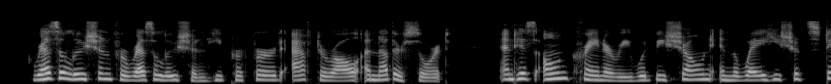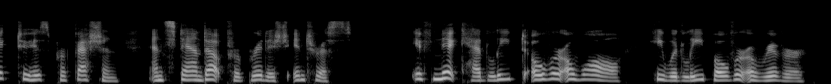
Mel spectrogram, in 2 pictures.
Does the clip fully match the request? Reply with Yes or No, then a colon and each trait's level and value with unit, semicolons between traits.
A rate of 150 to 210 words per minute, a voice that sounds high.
Yes: average, 160 wpm; high, 205 Hz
